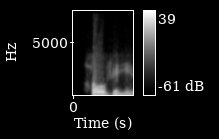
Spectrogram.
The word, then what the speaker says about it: Hofve: do you tell them hovie rhymes with Bon Joy woohoo Rock home do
